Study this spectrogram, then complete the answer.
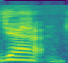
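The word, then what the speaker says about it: Geanne: spell that g Jean it's like Gan with two n's uh g e a n n e and then if you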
